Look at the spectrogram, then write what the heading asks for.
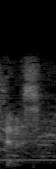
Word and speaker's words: Thinnes: Is it Dines or Thinnes? Thinnes. It is? Yeah. I've been saying it wrong the whole time?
